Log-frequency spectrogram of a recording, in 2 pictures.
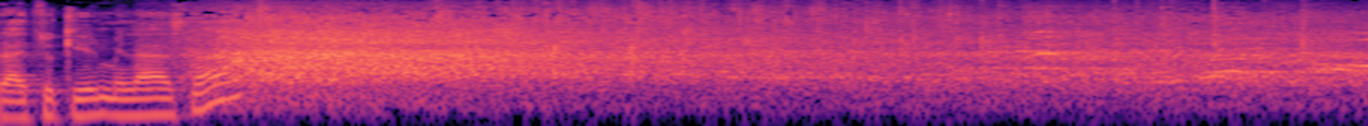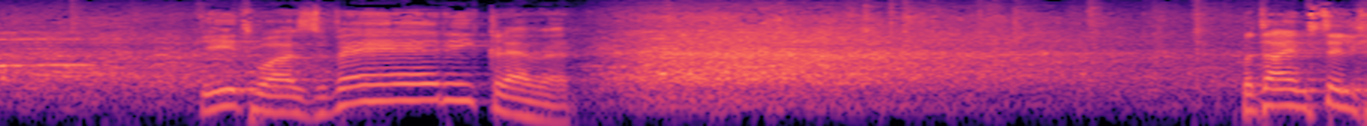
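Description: An audience laughs loudly.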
